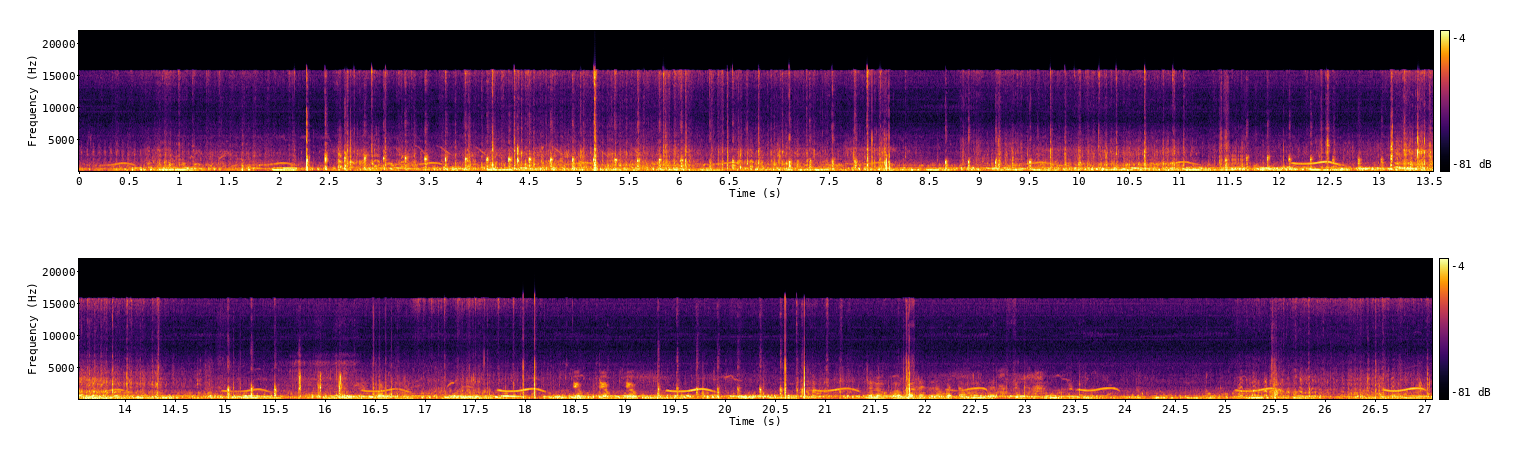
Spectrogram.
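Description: Many pigeons coo steadily nearby.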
